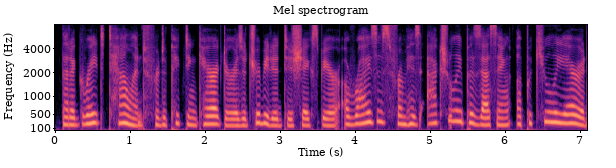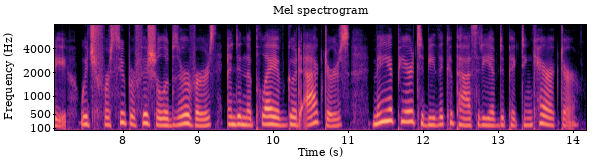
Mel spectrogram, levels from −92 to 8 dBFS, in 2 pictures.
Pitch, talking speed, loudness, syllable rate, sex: 215 Hz, 160 wpm, -18 LUFS, 5.6 syllables/s, female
